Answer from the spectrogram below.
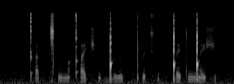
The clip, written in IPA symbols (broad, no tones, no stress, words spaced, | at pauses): kʼɑθǀʰinɯqʼe t͡ʃʼiɡ͡ǃɯ | pʼɯt͡sʼypǃet ŋ͡ǃeʃ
